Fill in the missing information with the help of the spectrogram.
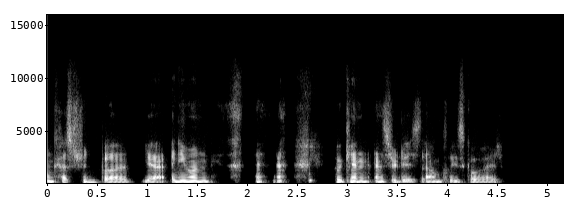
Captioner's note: chuckles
